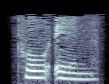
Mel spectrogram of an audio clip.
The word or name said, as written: pull in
